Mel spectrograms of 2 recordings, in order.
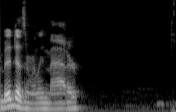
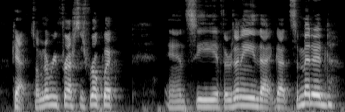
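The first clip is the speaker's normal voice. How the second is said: normal talking voice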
